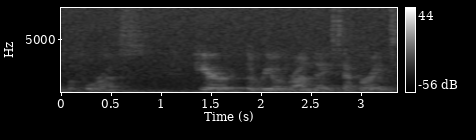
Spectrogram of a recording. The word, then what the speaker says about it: Grande: Here, the Rio Grande separates not one country from another, but two parts of our city. Here, folks pronounce the E in Grande.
